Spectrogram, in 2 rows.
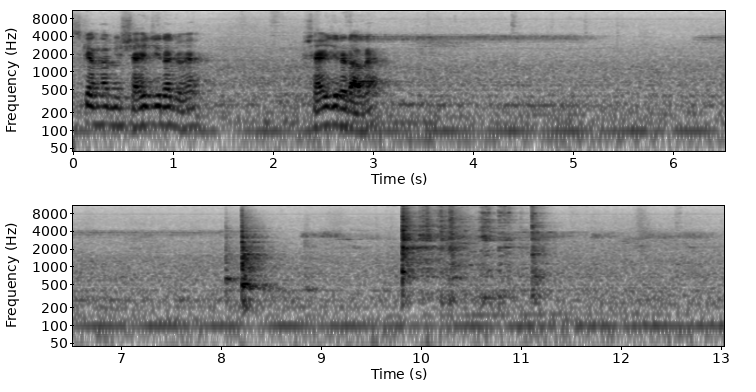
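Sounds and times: metal spatula clinking on pot: 9.8 - 11.4.

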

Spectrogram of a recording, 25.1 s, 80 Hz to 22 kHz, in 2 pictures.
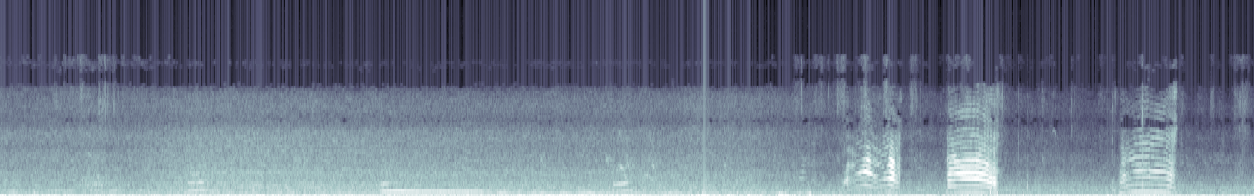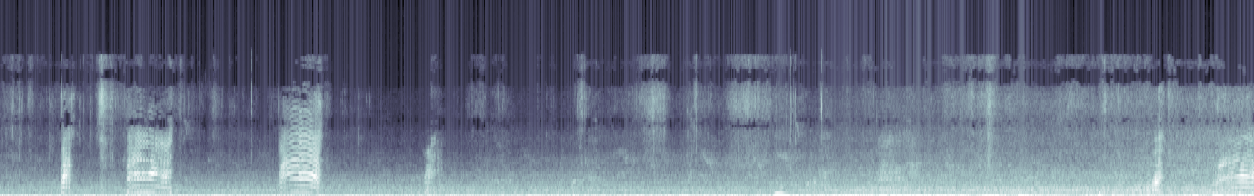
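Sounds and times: low background rumble: 0.0 - 25.0
cat meowing: 8.0 - 10.0, 11.2 - 11.8, 13.1 - 14.3, 15.3 - 15.8, 23.9 - 25.0.

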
